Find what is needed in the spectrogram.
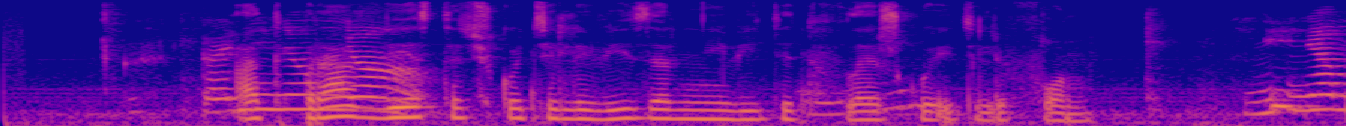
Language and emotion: Russian, neutral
